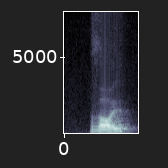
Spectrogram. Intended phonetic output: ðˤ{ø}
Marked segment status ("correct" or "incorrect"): correct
